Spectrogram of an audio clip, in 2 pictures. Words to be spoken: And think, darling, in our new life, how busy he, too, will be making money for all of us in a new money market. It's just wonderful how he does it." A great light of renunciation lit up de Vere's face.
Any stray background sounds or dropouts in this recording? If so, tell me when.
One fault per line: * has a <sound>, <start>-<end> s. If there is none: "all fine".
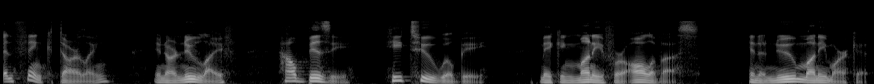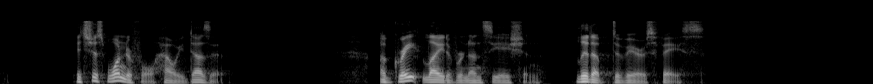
all fine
